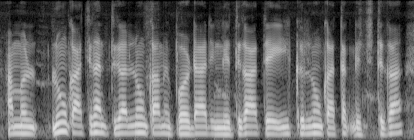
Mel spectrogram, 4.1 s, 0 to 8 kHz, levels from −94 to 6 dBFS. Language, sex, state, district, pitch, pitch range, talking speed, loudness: Wancho, male, Arunachal Pradesh, Longding, 150 Hz, 140-155 Hz, 215 wpm, -13 LUFS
